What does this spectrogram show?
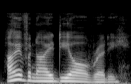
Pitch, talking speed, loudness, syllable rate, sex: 145 Hz, 185 wpm, -14 LUFS, 6.8 syllables/s, male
